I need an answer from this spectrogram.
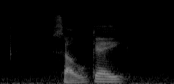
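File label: "手機", Cantonese; cell phone; sáu-gēi; sau2 gei1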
